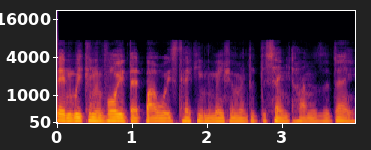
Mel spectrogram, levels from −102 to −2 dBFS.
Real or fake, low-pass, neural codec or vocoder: fake; 7.2 kHz; codec, 44.1 kHz, 2.6 kbps, SNAC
